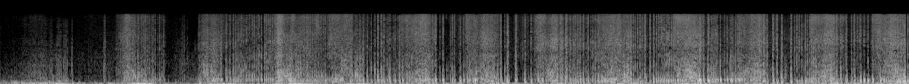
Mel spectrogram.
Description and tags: fotsteg på hård snö 1
Footsteps in hard snow. Recorded with Zoom H4.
